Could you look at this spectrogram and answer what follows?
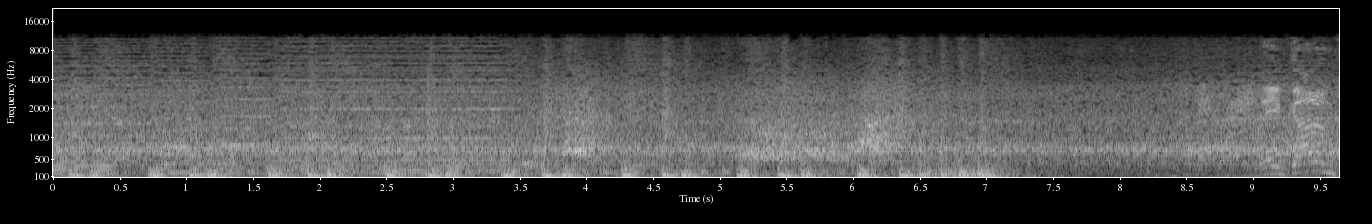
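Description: Football stadium crowd during a college game between USF and South Carolina, a loud, continuous roar with rising swells of cheering and yelling throughout, opposing side pinned deep in its own end, with talk over it.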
